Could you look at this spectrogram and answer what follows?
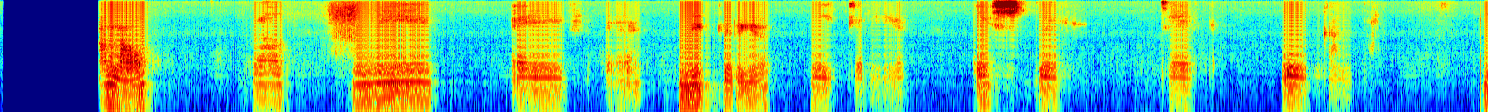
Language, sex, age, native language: Icelandic, female, 9, Icelandic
